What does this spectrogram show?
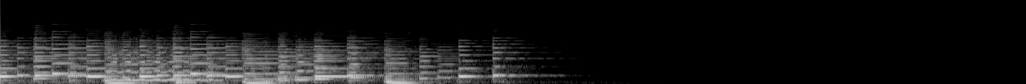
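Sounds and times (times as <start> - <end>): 
instrumental music: 0.0 - 5.7.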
